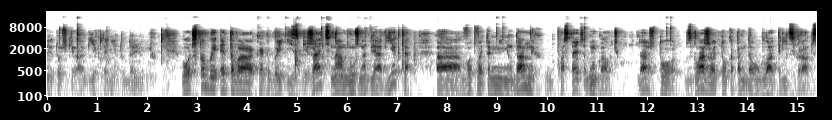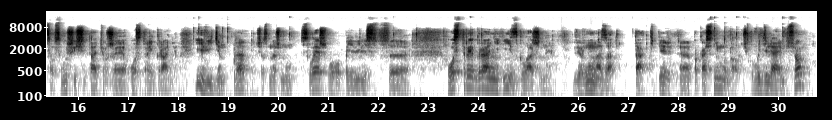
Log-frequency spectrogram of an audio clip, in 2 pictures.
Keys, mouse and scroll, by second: 0.2 shift+right click, 1.1 Delete, 2.3 KP_1, 4.8-5.5 drag, 6.4 right click, 9.0 click, 10.7 click, 12.4 click, 18.3 right click, 18.9 right click, 19.5 KP_Divide, 20.2-21.9 middle drag, 22.3 middle click, 23.8 middle click, 25.1 KP_Divide, 26.5 KP_Divide, 27.3 ctrl+z, 28.6 click, 29.1 shift+middle click, 30.2 click.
